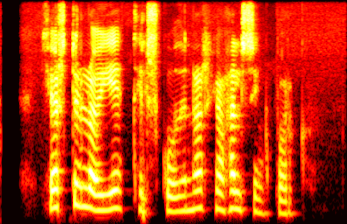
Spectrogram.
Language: Icelandic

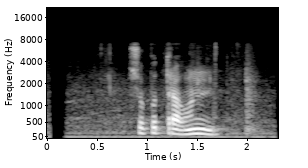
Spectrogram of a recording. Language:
Nepali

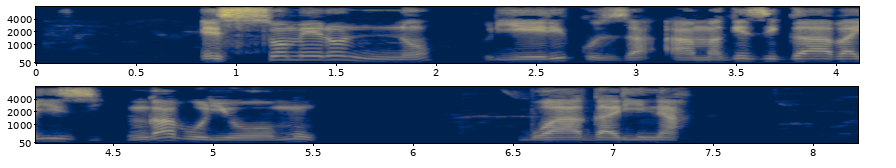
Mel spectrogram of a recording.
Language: Ganda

